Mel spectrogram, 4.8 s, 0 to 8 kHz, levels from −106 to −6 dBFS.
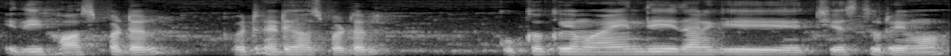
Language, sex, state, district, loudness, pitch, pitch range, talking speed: Telugu, male, Andhra Pradesh, Chittoor, -32 LUFS, 125 Hz, 120-135 Hz, 125 wpm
